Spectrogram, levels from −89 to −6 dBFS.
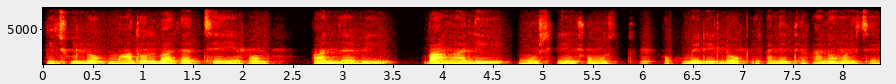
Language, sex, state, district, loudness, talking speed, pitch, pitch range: Bengali, female, West Bengal, Kolkata, -21 LUFS, 95 wpm, 210 Hz, 205-220 Hz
